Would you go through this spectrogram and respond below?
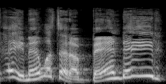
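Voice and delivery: mock disbelief at a Band-Aid in the food; high, amused wrestler voice asking what that is; imitating Big E.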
